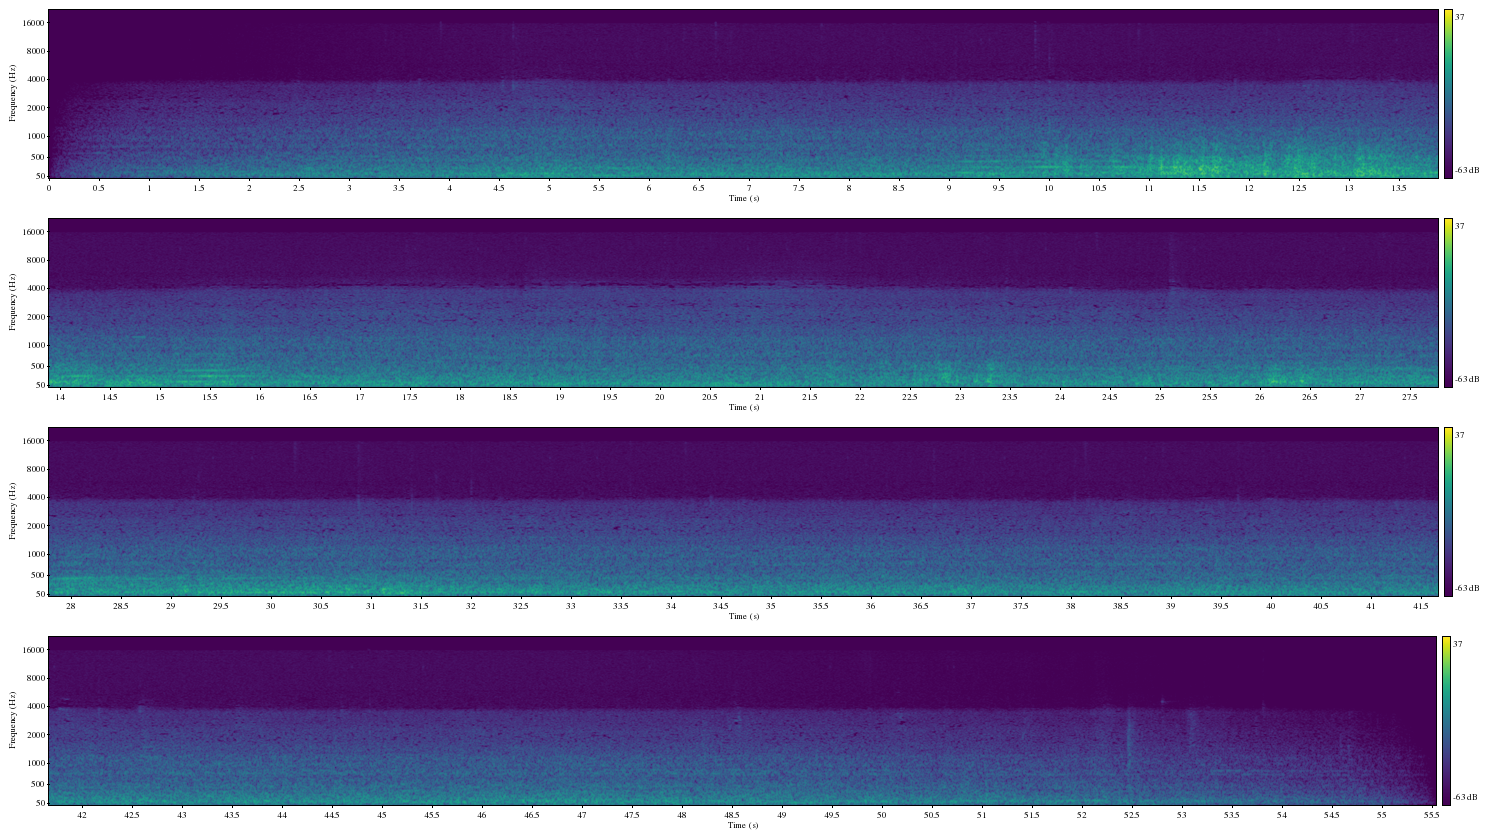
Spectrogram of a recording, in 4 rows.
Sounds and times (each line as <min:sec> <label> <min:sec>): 0:08.9 Quiet rumbling of thunder 0:34.0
